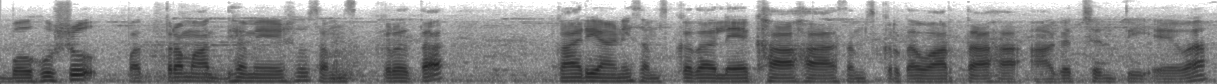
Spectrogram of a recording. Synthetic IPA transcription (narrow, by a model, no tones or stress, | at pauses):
bɐɦuʂu | pɐt̪ɾɐmaːd̪ʱjɐmeːʂusɐmskɾɪt̪ɐ | kaːɾjaːɳisɐmskɾɪt̪ɐleːkʰaːɦɐ̆sɐmskɾɪt̪ɐʋaːɾt̪aːɦɐaːɡɐtːt͡ʃʰɐnt̪iʔeːʋa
